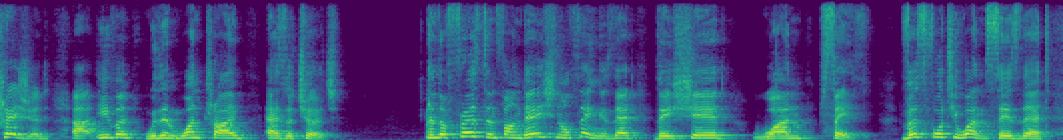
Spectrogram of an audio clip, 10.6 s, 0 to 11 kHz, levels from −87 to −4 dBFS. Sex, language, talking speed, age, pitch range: male, English, 140 wpm, 20-39, 195-255 Hz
